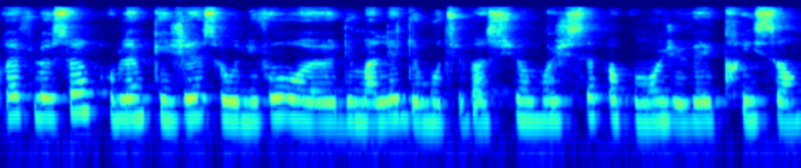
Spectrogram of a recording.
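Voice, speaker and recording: With a dark, mellow tone, a woman talks at a moderate pace in a monotone, flat intonation. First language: English (speaking French). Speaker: international student, participant. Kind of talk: question to speaker. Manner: halting.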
